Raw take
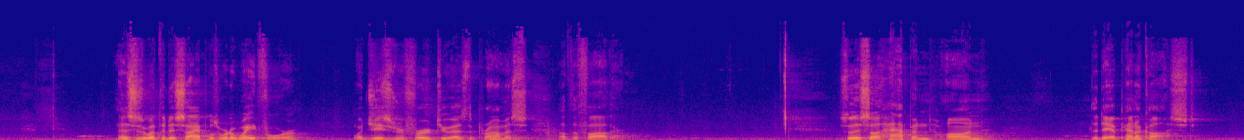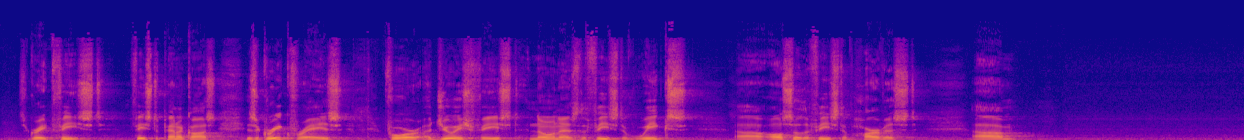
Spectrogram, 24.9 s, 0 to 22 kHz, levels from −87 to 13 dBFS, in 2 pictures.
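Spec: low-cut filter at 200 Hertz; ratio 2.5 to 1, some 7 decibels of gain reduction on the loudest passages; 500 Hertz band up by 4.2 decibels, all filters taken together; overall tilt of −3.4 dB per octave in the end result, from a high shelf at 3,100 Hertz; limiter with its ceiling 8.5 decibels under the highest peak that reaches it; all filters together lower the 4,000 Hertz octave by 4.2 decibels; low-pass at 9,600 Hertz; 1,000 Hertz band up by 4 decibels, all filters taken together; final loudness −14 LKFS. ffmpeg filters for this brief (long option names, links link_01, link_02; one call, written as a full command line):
ffmpeg -i in.wav -af "highpass=200,lowpass=9600,equalizer=frequency=500:width_type=o:gain=4.5,equalizer=frequency=1000:width_type=o:gain=3.5,highshelf=frequency=3100:gain=3.5,equalizer=frequency=4000:width_type=o:gain=-7.5,acompressor=threshold=-21dB:ratio=2.5,volume=14dB,alimiter=limit=-1.5dB:level=0:latency=1" out.wav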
